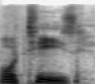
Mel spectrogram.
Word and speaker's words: Ortiz: Ortiz. O-R-T-I-Z. – O-R-T-I-Z.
